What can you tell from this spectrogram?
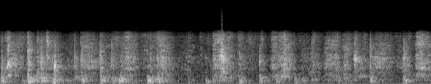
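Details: A dog reacting to a balloon indoors: rapid, excited bursts of short barks and whining yelps follow one another continuously, with scuffling and tapping noises mixed in.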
